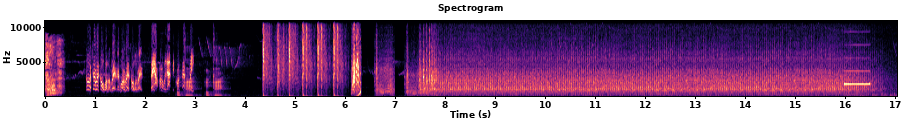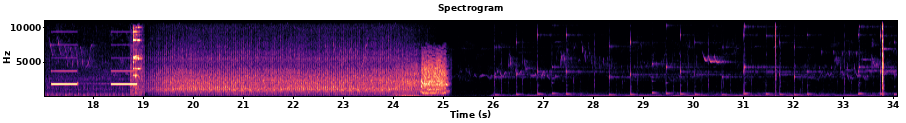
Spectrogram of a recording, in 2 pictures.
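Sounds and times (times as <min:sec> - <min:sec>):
tractor diesel engine running: 0:06.6 - 0:25.2, 0:26.0 - 0:34.0.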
